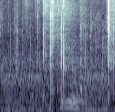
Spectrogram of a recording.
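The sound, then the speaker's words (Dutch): Plastic wrapping is removed while unboxing an Apple device and its remote, crinkling and tearing in a quick flurry of crisp rustles, then a brief pause and one final sharp crackle, with a soft voice murmuring faintly underneath. “Plastic verwijderen.”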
